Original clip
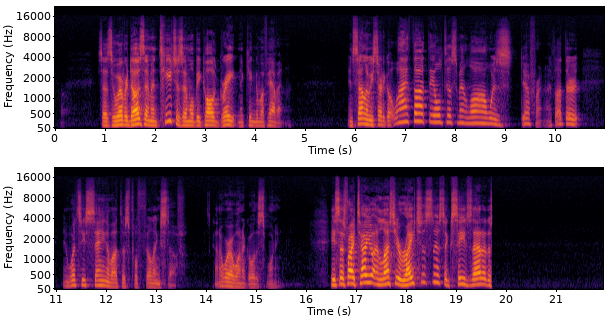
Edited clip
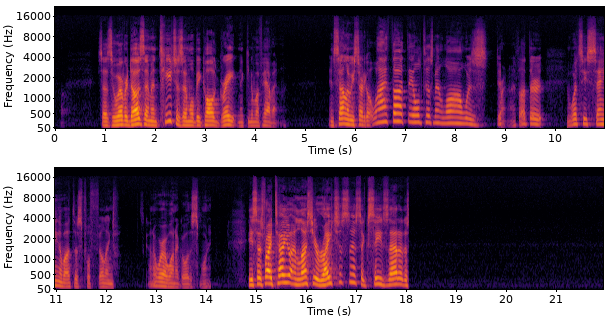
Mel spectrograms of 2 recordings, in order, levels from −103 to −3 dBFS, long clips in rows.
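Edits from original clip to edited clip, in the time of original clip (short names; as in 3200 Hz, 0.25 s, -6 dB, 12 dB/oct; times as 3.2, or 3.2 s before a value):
shrink pauses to 80%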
